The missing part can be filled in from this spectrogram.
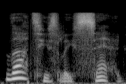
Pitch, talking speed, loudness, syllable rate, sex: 195 Hz, 140 wpm, -19 LUFS, 4.4 syllables/s, female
